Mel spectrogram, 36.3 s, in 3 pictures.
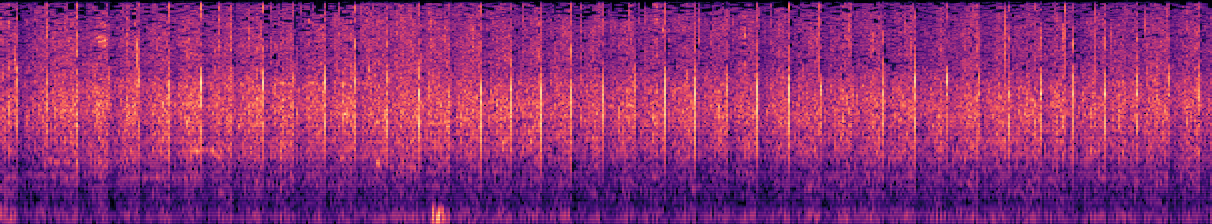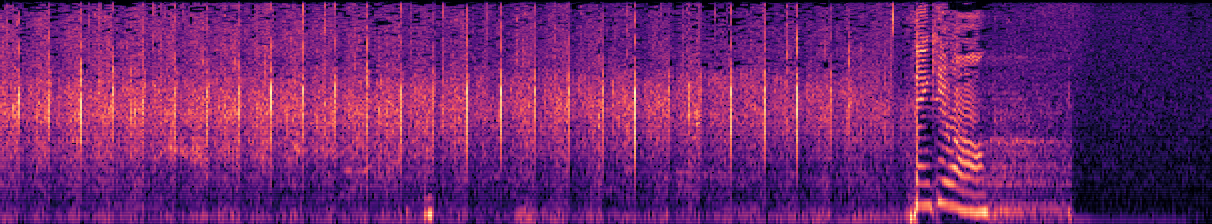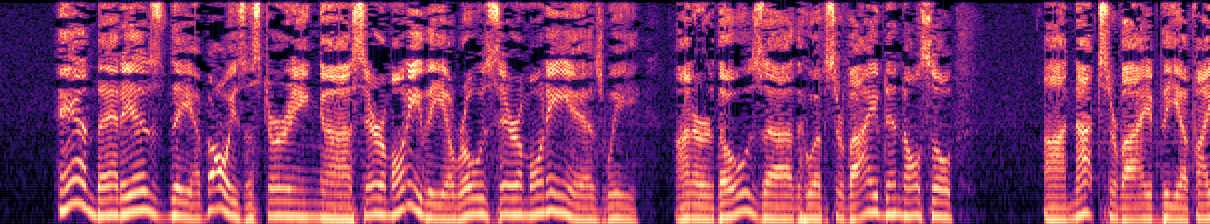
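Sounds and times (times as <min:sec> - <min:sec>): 
crowd applauding breast cancer survivors at a volleyball event: 0:00.0 - 0:21.3
speech: 0:21.4 - 0:22.1, 0:24.8 - 0:34.0, 0:34.7 - 0:36.3.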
